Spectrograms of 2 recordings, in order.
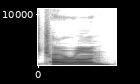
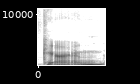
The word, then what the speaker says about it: Charon: I think it's Charon. If you wanted it, it's not. It's it's Karen.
